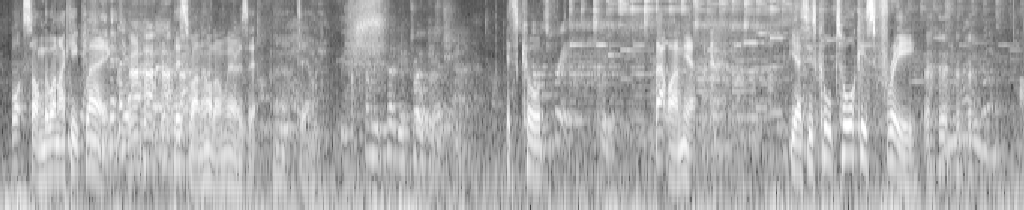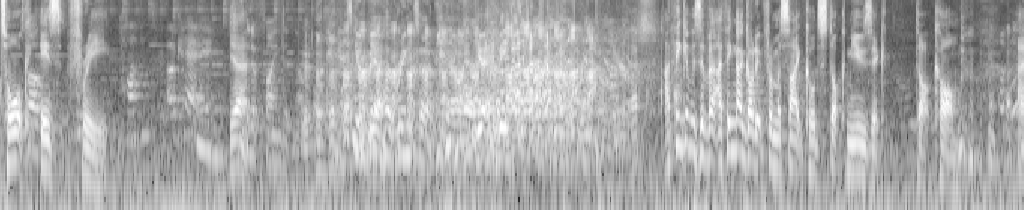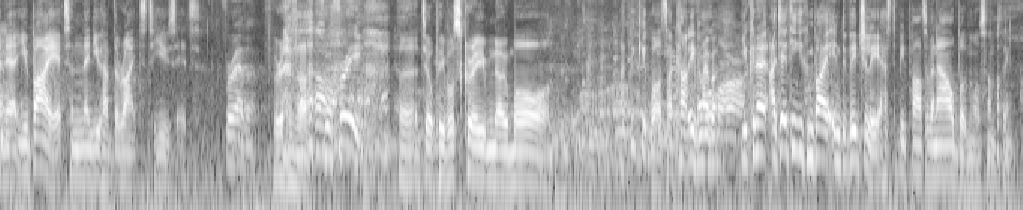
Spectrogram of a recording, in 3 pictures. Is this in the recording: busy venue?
yes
